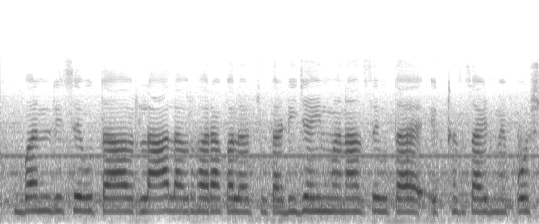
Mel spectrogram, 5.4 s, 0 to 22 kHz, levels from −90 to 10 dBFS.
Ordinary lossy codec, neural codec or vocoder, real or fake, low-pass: none; none; real; none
